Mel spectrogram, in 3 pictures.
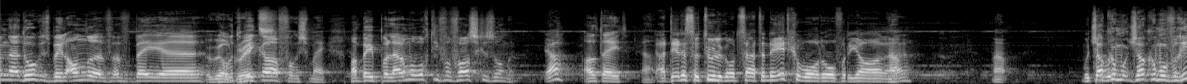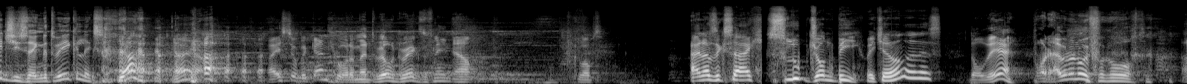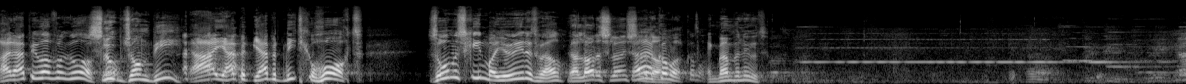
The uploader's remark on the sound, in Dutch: De tweede episode van ons Voetbal en Muziek drieluik die orgineel als TVOK live event plaatsvond.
